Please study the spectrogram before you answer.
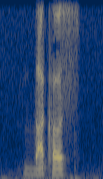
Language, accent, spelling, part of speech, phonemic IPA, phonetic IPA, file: Armenian, Eastern Armenian, Բաքոս, proper noun, /bɑˈkʰos/, [bɑkʰós], Hy-Բաքոս.ogg
- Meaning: Bacchus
